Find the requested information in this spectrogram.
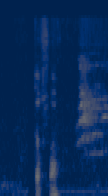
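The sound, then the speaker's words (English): A cat meows, a faint, high, drawn-out call near the end that comes after two brief, short sounds. “Weird ass cat.”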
